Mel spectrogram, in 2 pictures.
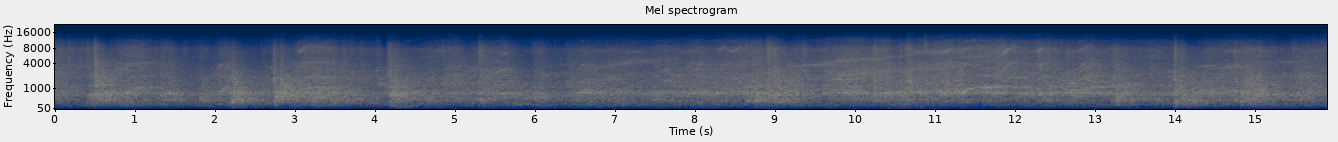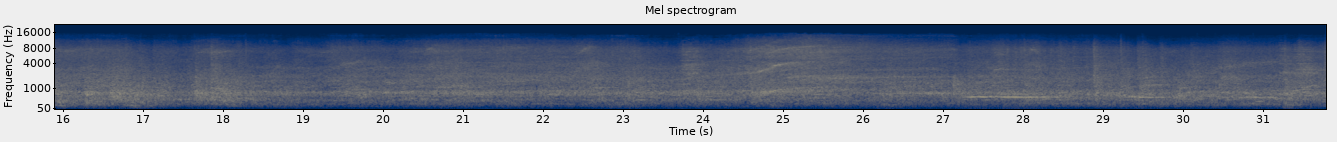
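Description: Electric radio-controlled cars, including a Traxxas Slash 4x4 short-course truck, being driven around a track. Their motors whine, rising and falling in pitch as they accelerate and slow.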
